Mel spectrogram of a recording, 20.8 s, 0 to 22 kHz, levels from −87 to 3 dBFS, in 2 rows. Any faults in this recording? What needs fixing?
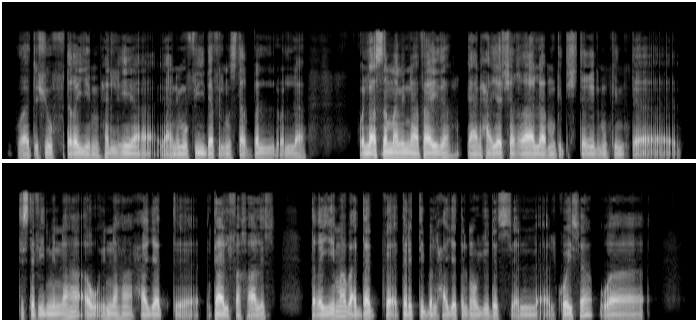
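The whole speech clip carries plainly audible AAC compression: nothing above 9.8 kHz, so it sounds dull and lacks air. That's likely an AAC-LC encode at a starved bitrate, which fits around 32 kbps, where the encoder cuts the top band and quantises what's left coarsely. Re-export from the original source at 128 kbps or more, or keep it lossless until final delivery.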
